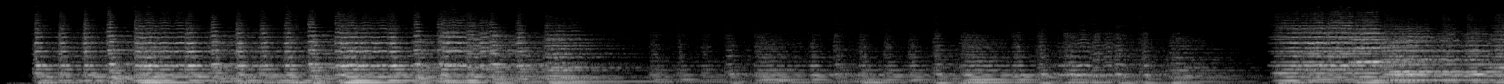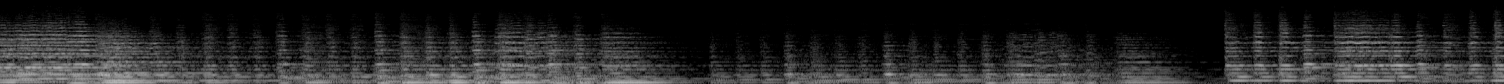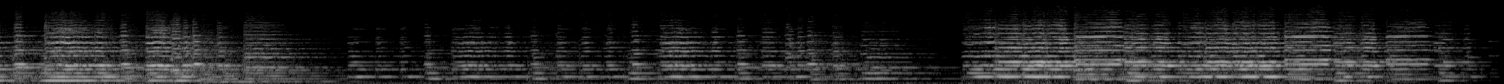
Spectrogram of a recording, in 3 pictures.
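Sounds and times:
violin concerto in F major: 0.1 - 45.1.

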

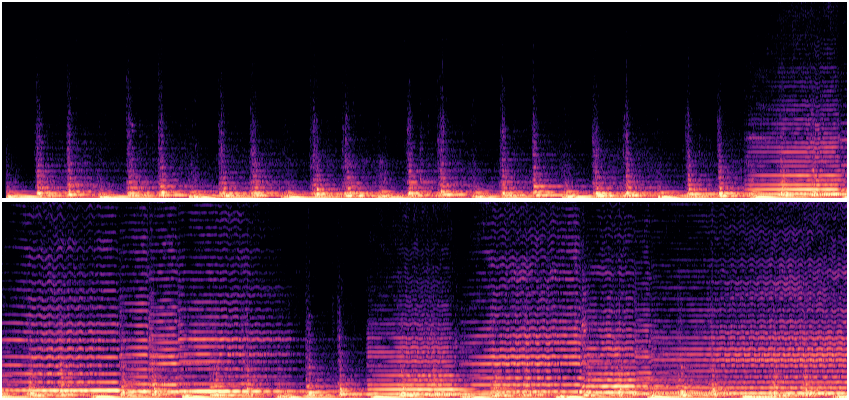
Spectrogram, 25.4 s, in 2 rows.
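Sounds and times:
viola plucked pizzicato: 0.1 - 25.3.

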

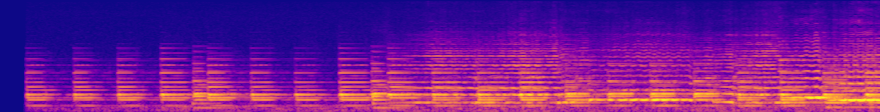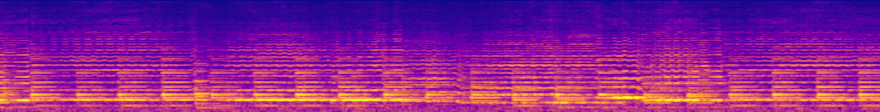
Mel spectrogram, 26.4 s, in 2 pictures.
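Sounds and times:
piano trio piece in E flat: 0.4 - 26.3.

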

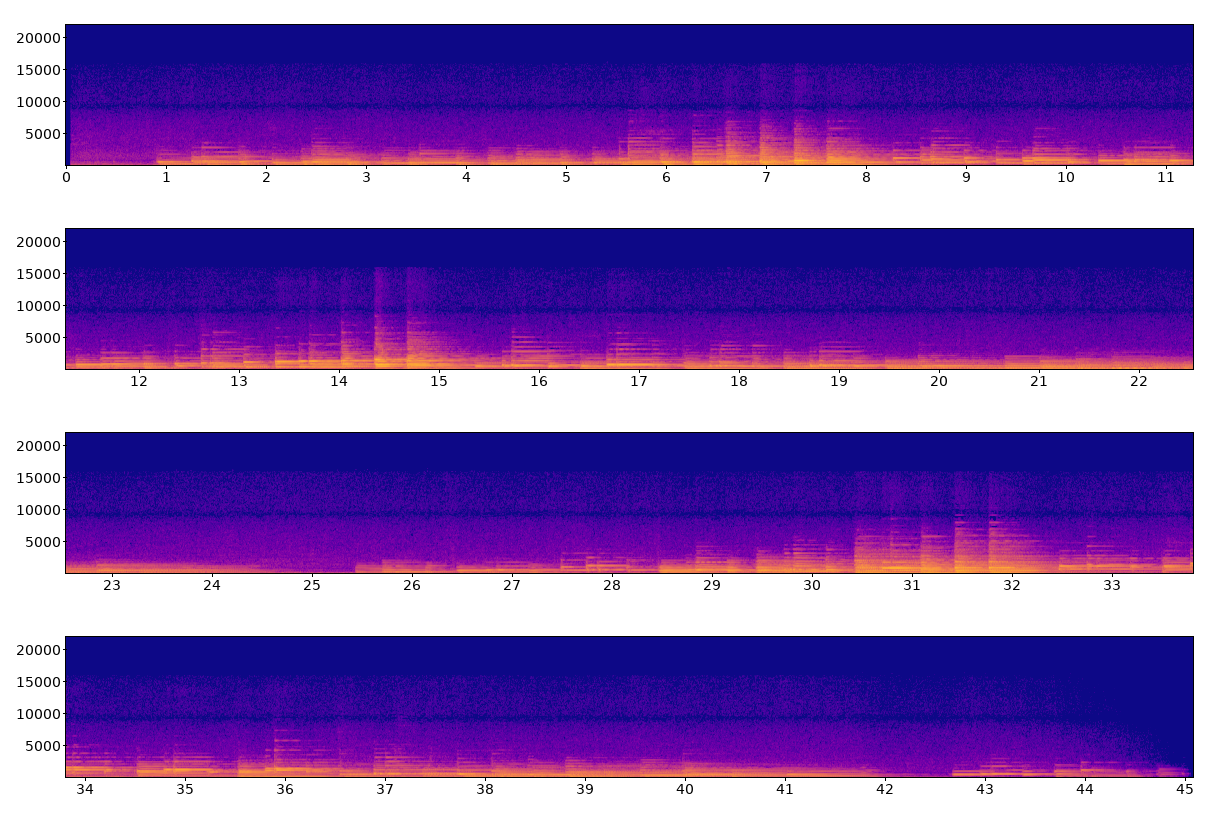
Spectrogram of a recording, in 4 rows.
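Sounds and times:
piano sonata scherzo in B-flat major assai vivace: 0.3 - 45.0.

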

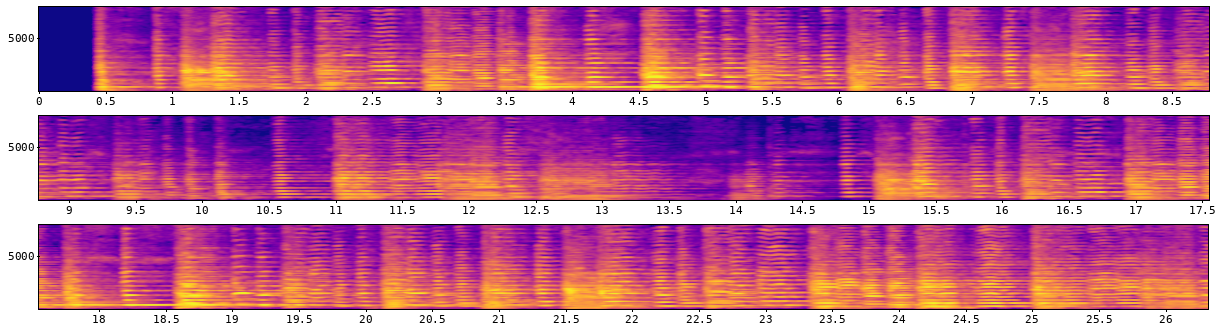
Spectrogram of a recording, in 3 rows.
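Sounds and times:
solo cello playing a gavotte: 0.4 - 26.3.

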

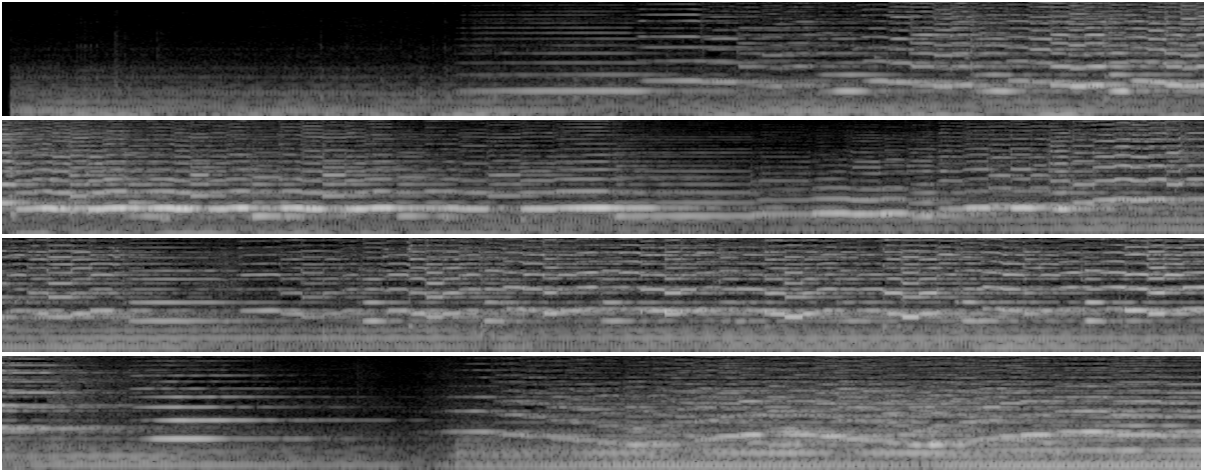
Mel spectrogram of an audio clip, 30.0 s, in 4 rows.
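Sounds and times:
violin concerto in F minor allegro: 2.8 - 30.0.

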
